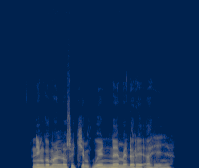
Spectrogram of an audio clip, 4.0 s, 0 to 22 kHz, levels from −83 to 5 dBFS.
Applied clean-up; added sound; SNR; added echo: neural mask model Resemble Enhance denoiser.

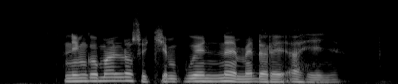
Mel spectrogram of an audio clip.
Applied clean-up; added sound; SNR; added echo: neural mask model DeepFilterNet 3.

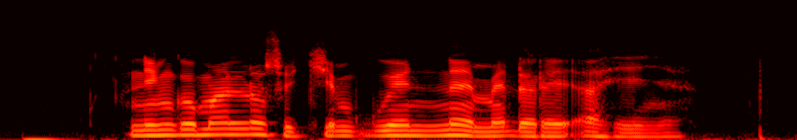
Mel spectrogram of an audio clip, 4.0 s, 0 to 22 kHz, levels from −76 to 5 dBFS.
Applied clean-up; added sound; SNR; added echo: none; none; none; none.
